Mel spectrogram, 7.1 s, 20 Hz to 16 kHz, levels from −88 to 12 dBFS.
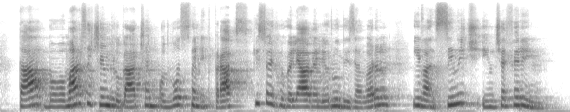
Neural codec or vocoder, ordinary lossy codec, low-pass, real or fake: codec, 44.1 kHz, 2.6 kbps, SNAC; none; 14.4 kHz; fake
